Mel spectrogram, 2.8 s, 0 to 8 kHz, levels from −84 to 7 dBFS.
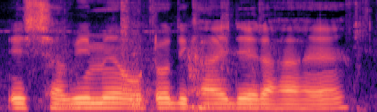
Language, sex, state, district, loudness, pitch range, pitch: Hindi, male, Assam, Kamrup Metropolitan, -14 LUFS, 120-130 Hz, 125 Hz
